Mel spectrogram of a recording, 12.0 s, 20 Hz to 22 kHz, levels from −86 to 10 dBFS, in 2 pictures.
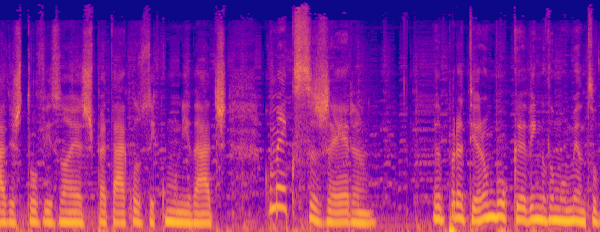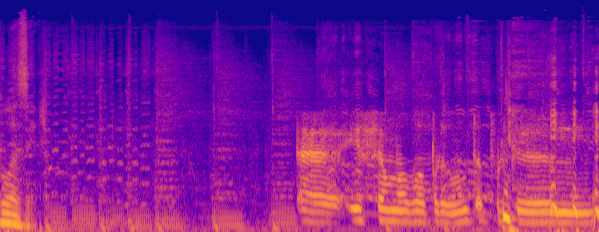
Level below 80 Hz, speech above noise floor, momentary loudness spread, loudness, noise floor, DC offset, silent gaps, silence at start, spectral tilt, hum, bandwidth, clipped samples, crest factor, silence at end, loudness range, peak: -28 dBFS; 22 dB; 22 LU; -13 LUFS; -34 dBFS; under 0.1%; none; 0 s; -5.5 dB/octave; none; over 20 kHz; under 0.1%; 12 dB; 0 s; 9 LU; -2 dBFS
